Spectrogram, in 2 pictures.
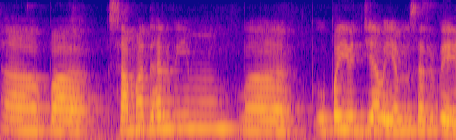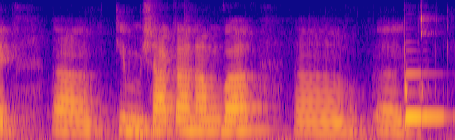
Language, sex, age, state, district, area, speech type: Sanskrit, female, 45-60, Karnataka, Hassan, rural, spontaneous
